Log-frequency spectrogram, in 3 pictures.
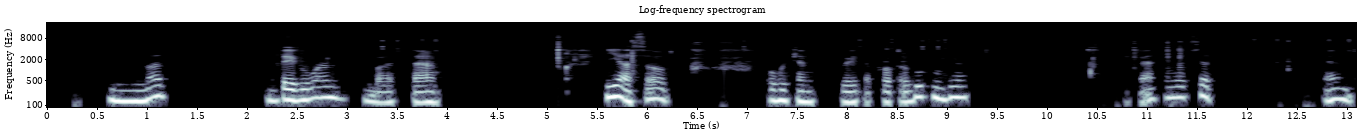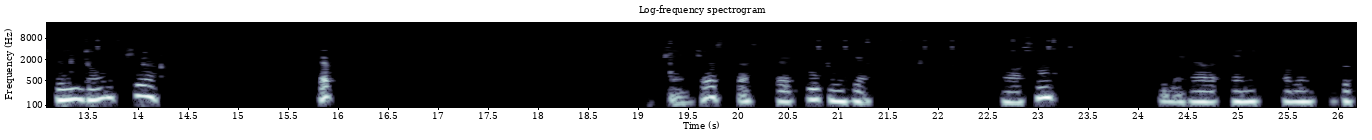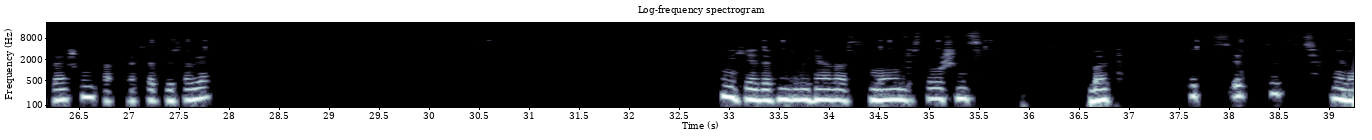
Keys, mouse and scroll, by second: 3.3 alt+click, 3.7 alt+middle click, 4.2 ctrl+z, 5.6 ctrl+Delete, 6.9 alt+click, 7.6 right click, 8.7 shift+click, 8.8 shift+double click, 10.2 ctrl+alt+q, 12.0 alt+middle click, 12.7 alt+middle click, 13.1 typing, 13.5 alt+click, 13.8 alt+click, 18.9-19.6 typing, 19.8 right click, 20.4-20.8 scroll down 2, 20.9 q, 21.0 alt+click, 21.4 alt+right click, 22.1 alt+click, 22.6 alt+middle click, 23.2 alt+click, 27.0 alt+click, 27.4 alt+middle click, 27.7 alt+click, 28.5 alt+middle click, 28.8 alt+click, 30.0 alt+middle click, 30.2 alt+right click, 30.4 alt+click, 30.7 alt+middle click, 31.1 alt+click, 32.2 alt+right click, 32.4 alt+click, 34.4 alt+click, 34.7 alt+right click, 34.9 alt+click, 35.8-36.2 alt+scroll down 1, 36.2 alt+click, 37.0 alt+middle click, 37.3 alt+right click, 37.6 alt+click, 37.9 alt+middle click, 38.2 alt+click, 38.8 alt+right click, 39.1 alt+middle click.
